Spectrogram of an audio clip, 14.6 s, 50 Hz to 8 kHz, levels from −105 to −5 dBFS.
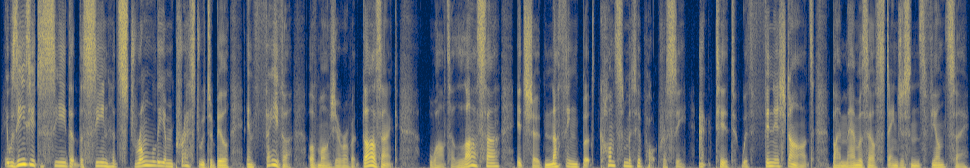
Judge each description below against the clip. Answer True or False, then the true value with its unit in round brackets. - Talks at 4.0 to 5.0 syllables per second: False (5.4 syllables/s)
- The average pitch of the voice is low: True (120 Hz)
